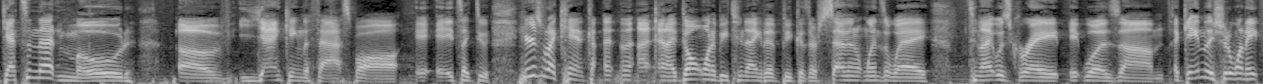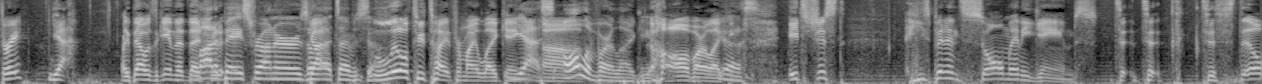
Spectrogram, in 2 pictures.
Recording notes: live from Citizens Bank Park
